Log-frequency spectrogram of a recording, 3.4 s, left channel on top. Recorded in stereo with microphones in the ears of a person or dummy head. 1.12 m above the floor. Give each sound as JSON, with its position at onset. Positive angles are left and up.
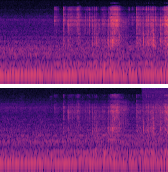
{"t": 1.1, "sound": "tearing paper", "side_deg": 35, "distance_m": 3.0}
